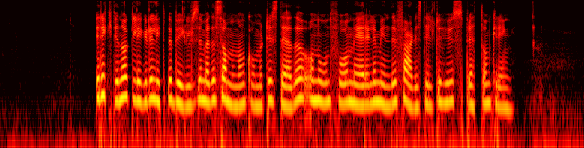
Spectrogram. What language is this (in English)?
Norwegian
